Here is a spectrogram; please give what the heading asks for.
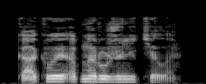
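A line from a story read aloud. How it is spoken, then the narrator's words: Plain question. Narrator (Russian): спросил обер-полицмейстер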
